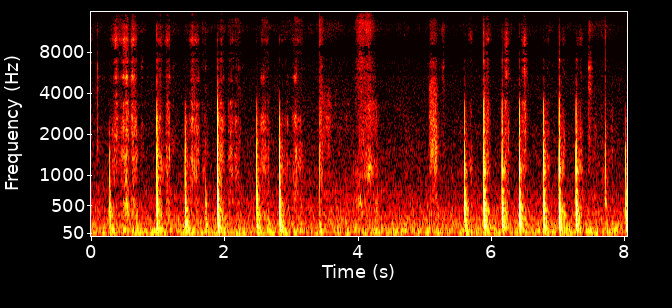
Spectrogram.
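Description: A stylus tip writes on an iPad glass screen covered with a matte, paper-like plastic film. Sharp, short taps alternate with soft scratchy strokes as it moves across the surface. Each tap dies away almost instantly.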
